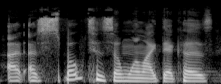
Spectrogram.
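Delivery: usual speaking voice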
